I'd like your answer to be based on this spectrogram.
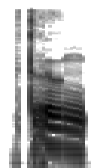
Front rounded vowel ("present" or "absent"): absent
